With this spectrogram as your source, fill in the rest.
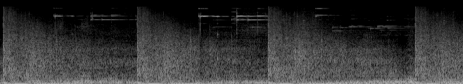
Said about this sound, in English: Can we shoot you in the face?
